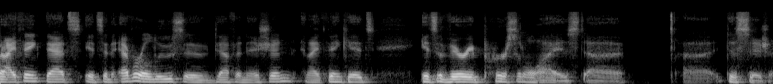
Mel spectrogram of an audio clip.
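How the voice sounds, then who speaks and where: A man with vocal fry speaks at medium pitch and a moderate pace. His intonation is lively, and his loudness swings widely. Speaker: plastic surgeon. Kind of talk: interview. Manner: halting.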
